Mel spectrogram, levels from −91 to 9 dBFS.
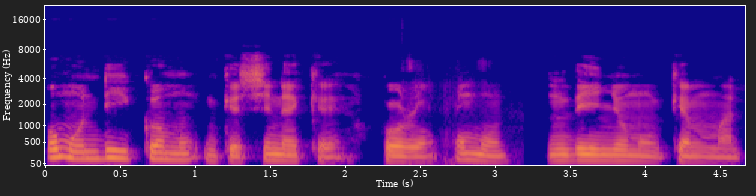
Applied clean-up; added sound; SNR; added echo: neural mask model DeepFilterNet 3.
